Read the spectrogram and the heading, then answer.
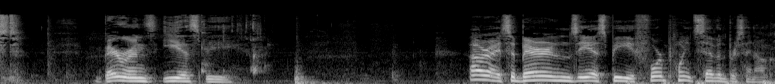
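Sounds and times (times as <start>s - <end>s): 
speech: 1.0s - 3.1s, 4.7s - 7.7s
skunked beer dumped into a dump bucket: 1.9s - 2.8s.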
